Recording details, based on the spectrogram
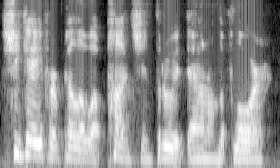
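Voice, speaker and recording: A woman's voice: fairly low pitch, fairly quick, a bit bright, rough recording. Woman reading a children's novel aloud. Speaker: storybook reader. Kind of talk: scripted narration, children's novel read aloud in first person.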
